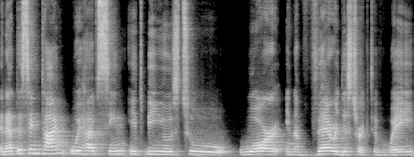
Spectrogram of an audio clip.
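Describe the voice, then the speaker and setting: A woman with a Brazilian accent speaks at a fairly slow pace with hardly any pauses, using a fairly high pitch and ordinary pitch variation. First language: Portuguese. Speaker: videocast host. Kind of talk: interview.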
